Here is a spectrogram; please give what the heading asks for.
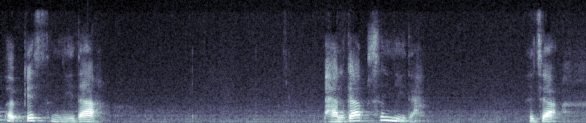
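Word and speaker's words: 반갑습니다: các bạn, đó là chữ bờ mà gặp chữ nờ, chữ biệp mà gặp chữ niên. Các bạn phải đọc thành chữ mờ nhé. Và chúng ta sẽ đọc là sấp ni tà.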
